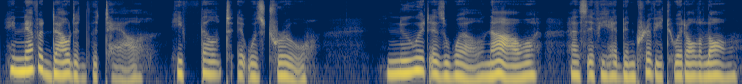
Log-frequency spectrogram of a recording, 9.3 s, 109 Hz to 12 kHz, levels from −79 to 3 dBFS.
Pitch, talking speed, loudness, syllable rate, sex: 180 Hz, 160 wpm, -18 LUFS, 3.9 syllables/s, female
